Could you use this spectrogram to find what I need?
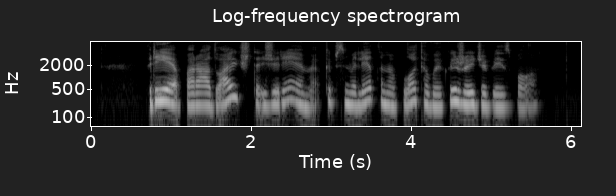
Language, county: Lithuanian, Kaunas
